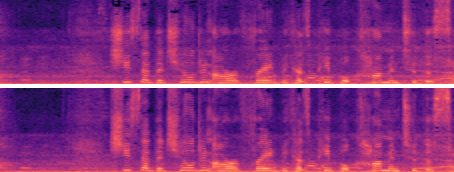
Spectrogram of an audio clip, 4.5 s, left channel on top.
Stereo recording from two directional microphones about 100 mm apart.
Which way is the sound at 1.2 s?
25° right (ahead or behind).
